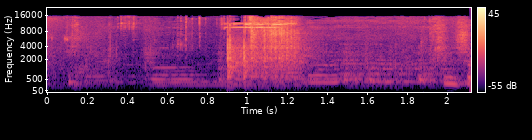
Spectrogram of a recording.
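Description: Coins clinking onto a stainless steel checkout counter in one short, loud, bright jingle about a second in.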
